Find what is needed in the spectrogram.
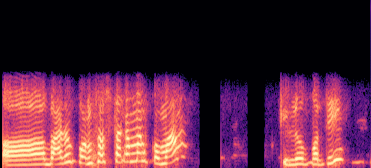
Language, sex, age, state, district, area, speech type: Assamese, female, 45-60, Assam, Kamrup Metropolitan, urban, conversation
